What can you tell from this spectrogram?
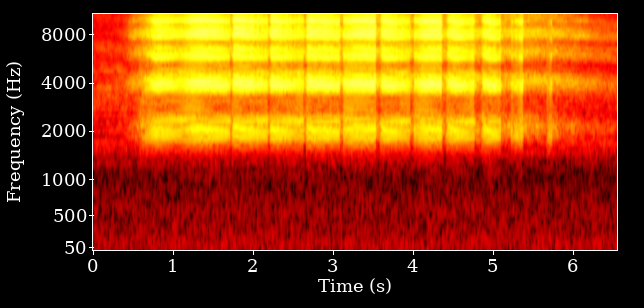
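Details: Unidentified Tanna cicadas calling together as a group in Taitung, Taiwan, at 1000 m elevation, recorded on a Sony A7s3 with a Rode Videomic NTG. A bright, ringing, tonal drone swells in, then breaks into short segments with quickening gaps before fading.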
